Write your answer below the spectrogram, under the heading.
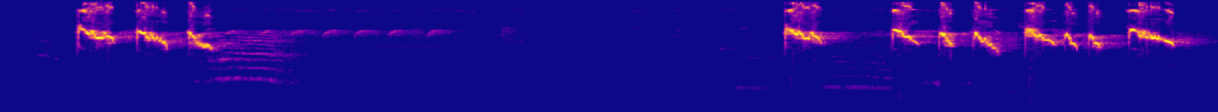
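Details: Oriental white-eye in ngalas style, with canary-like fill notes, recorded as a tutor track for birds at home. Bursts of very high, sharp chirps appear at the start and end. Lower, drawn-out whistled tones sit between them.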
